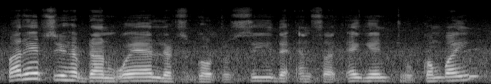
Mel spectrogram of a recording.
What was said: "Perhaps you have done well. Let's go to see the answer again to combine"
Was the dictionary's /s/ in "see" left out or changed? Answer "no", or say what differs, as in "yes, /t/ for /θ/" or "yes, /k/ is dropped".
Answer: no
